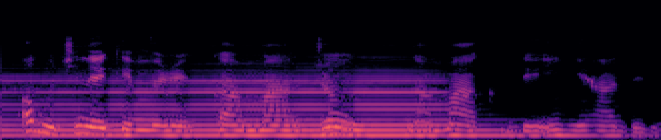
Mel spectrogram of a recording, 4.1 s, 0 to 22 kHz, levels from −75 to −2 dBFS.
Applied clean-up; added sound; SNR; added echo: neural mask model RNNoise.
